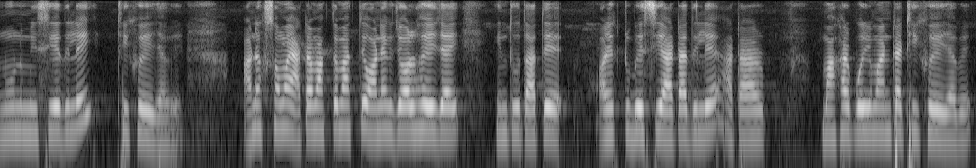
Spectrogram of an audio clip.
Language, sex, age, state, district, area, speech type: Bengali, female, 30-45, West Bengal, Paschim Medinipur, rural, spontaneous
